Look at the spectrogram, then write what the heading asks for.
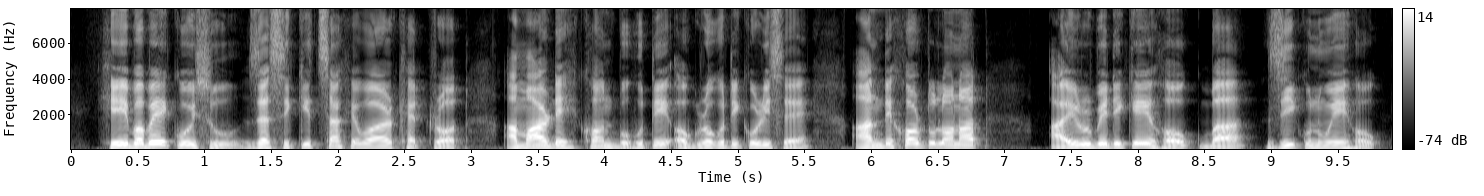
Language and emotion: Assamese, neutral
